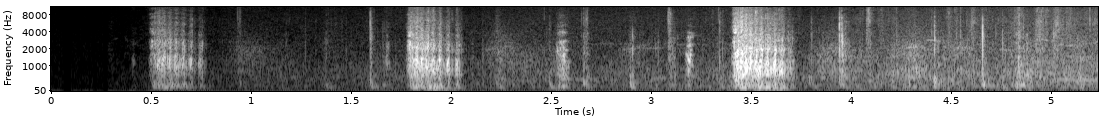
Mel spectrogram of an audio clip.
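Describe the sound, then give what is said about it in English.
The steeplechase horse Moscow Flyer ambles over with scattered, uneven hoof clops, broken by a few loud breathy snorts and a whinny, with no one speaking. “Moscow Flyer, one of the greatest steeplechasers of all time.”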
